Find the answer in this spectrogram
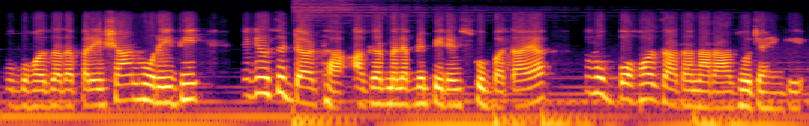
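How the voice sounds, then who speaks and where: Lady telling a scary ghost story, kinda low voice, soft music playing under it, dramatic. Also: moderate pace. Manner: dramatic, repeats "very much" for emphasis. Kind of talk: horror story narration. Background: faint music.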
